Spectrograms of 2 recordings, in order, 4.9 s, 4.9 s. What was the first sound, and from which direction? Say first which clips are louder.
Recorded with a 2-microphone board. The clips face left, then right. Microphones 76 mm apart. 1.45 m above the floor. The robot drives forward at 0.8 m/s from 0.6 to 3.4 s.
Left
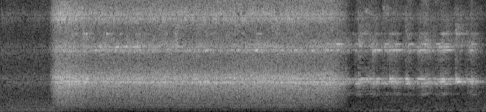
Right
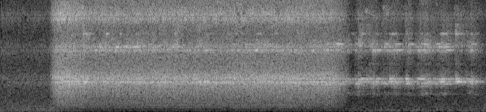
A rattle: even; 30° right (ahead or behind).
